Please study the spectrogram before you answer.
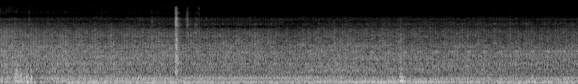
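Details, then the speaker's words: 1988 Ford F-800 crane truck, 7.8 L diesel, 5-speed manual, 14,329 miles, warm after an hour running, revved: strong steady low rumble with no knocks, misses or rattles; healthy running. "the motor sounds good it Reds up nice"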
